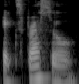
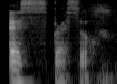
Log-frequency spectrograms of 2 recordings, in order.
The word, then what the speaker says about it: espresso: would be espresso you don't want to say expressional but espresso so these are two more commonly mispronounced words and I'm sure that if you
